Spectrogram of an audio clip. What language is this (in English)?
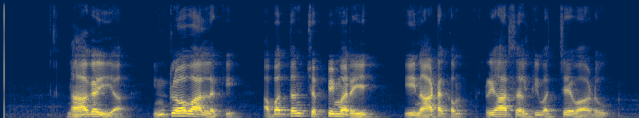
Telugu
